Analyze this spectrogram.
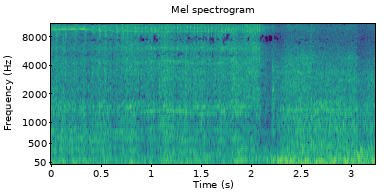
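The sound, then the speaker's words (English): Whirring drive of a variable-speed power ratchet loosening an old bolt: a continuous loud mechanical buzz that briefly dips about two-thirds through, then returns slightly louder and rougher. “makes the ratchet, when I squeeze the lever, turn counterclockwise to loosen this old bolt. And this is variable speed”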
